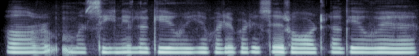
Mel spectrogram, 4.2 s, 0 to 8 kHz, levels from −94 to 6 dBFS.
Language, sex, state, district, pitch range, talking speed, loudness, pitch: Hindi, female, Madhya Pradesh, Bhopal, 220-225 Hz, 170 wpm, -14 LUFS, 225 Hz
